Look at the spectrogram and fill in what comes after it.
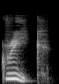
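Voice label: "greek", British English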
